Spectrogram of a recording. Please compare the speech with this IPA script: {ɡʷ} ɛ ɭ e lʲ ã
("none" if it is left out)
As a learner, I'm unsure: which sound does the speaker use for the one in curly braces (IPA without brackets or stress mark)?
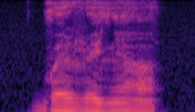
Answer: ɡʷ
